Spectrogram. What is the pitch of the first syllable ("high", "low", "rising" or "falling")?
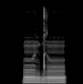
high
